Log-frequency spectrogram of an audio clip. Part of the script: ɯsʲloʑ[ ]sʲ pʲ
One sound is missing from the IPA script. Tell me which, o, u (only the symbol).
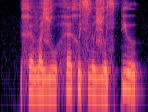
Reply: o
